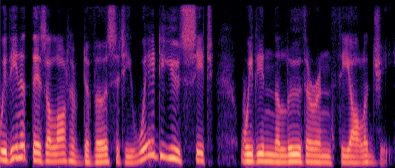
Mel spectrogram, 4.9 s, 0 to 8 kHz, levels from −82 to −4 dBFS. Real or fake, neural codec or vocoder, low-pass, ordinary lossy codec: fake; codec, 16 kHz in and 24 kHz out, 1 kbps, XY-Tokenizer; 7.2 kHz; MP3, 64 kbps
